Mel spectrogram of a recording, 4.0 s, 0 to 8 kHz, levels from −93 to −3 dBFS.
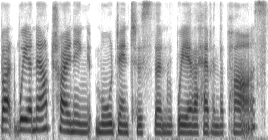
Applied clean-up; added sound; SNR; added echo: neural mask model Resemble Enhance denoiser.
